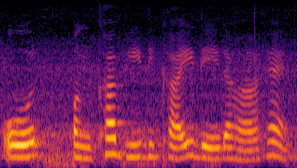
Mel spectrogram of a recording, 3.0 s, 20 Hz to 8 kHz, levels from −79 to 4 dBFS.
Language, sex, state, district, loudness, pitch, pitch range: Hindi, female, Punjab, Pathankot, -16 LUFS, 215 Hz, 200-230 Hz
